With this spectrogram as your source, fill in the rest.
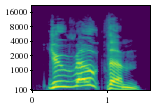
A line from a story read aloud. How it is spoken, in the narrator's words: Harry shouted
